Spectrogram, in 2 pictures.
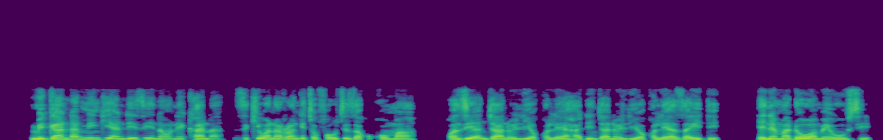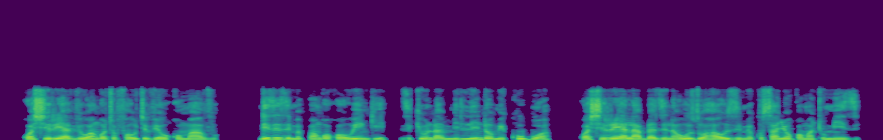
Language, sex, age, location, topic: Swahili, male, 25-35, Kisumu, finance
